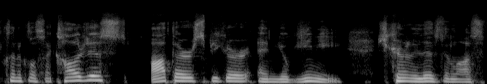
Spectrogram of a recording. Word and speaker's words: yogini: Anders is a licensed clinical psychologist, author, speaker, and yogini. She currently lives in Las Vegas, Nevada. Did I pronounce that right? Yogini.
